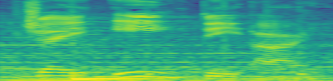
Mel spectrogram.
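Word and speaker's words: Djedi: in ancient KET and they're spelled d j e d i Jed and they're pronounced Jedi and he took that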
